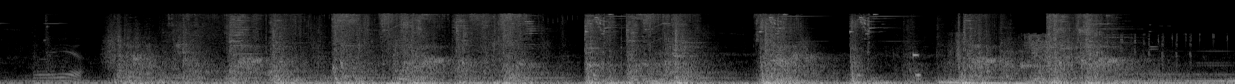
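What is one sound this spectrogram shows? Heavy metal blows clang and crash in a fight.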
